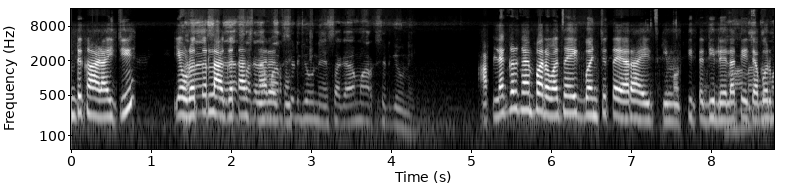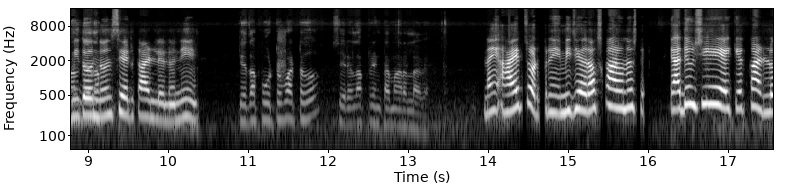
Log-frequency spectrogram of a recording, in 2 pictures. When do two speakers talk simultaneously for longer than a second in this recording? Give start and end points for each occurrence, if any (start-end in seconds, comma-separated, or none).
1.4-2.7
